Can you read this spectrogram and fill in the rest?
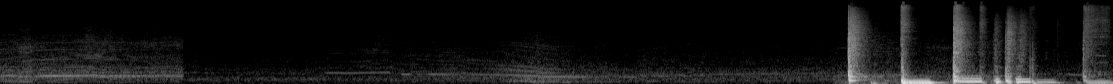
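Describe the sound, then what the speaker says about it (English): V8 Supercar race car doing burnouts on its victory lap at a race circuit; after a quiet stretch of faint engine drone, loud bursts of tyre squeal and revving engine roar arrive close up in the final seconds. "Marlon burning them down in his victory lap"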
